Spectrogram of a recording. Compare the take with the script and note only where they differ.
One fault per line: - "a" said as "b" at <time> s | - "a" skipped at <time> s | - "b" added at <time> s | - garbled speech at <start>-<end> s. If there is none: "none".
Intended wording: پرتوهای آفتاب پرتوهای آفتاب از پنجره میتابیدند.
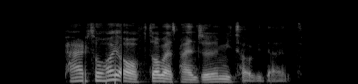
- "پرتوهای آفتاب" skipped at 1.6 s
